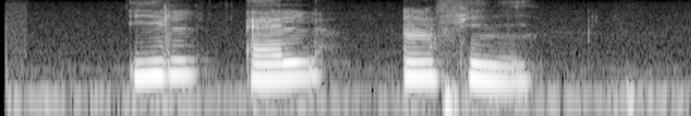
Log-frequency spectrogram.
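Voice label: "finir", French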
